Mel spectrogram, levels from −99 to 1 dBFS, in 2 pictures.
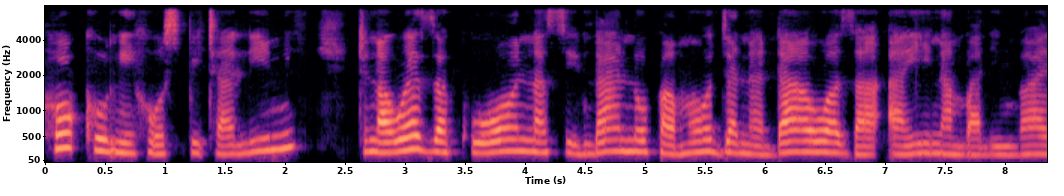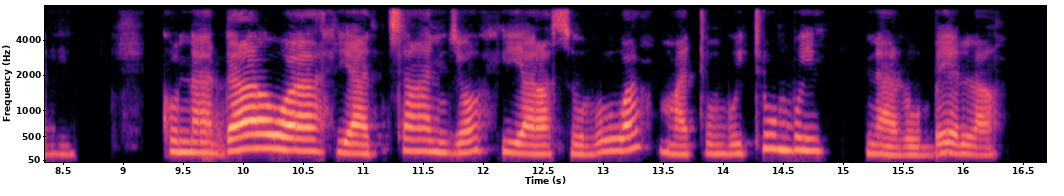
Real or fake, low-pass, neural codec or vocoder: fake; 7.2 kHz; codec, 16 kHz in and 24 kHz out, 1.1 kbps, FireRedTTS-2 codec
